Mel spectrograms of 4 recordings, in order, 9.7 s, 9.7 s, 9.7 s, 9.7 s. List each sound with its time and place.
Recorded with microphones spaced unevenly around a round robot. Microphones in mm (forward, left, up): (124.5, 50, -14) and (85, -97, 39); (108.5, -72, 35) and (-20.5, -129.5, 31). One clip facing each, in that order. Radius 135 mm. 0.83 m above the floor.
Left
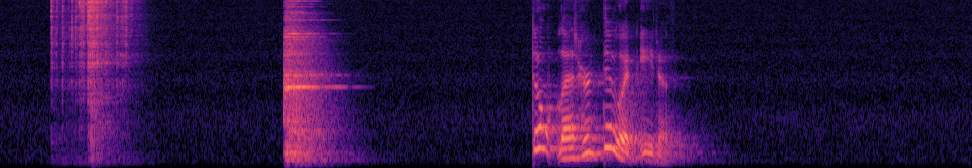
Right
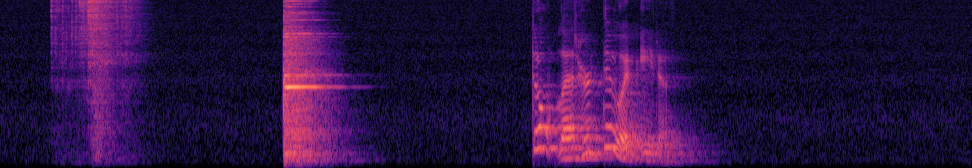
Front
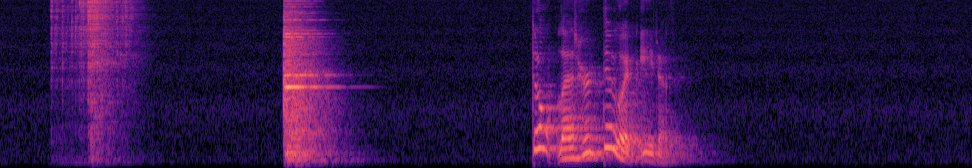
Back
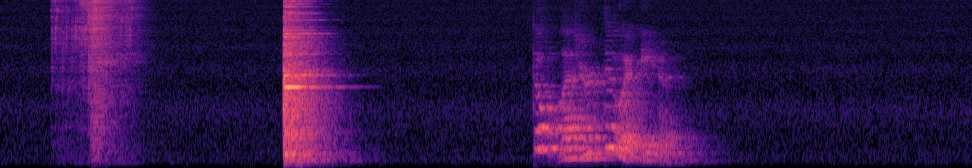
0.5 s a dropped coin: 65° left, 1.7 m
2.8 s hammering: 120° right, 4 m
5.3 s a woman speaking: 35° left, 1.0 m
